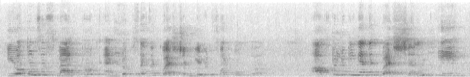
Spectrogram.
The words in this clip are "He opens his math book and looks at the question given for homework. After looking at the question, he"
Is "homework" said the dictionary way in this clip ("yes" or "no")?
no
